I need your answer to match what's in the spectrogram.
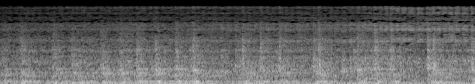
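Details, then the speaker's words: Trabant 601 two-stroke, cold, just fitted replacement carburetor, fuel on reserve: rough buzzy pops settle into a steady low idle on choke, starting first try; running nicely, needs corrections. "it's running nicely ah it needs just Corrections so turn off the ignition and just make a few changes and everything"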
